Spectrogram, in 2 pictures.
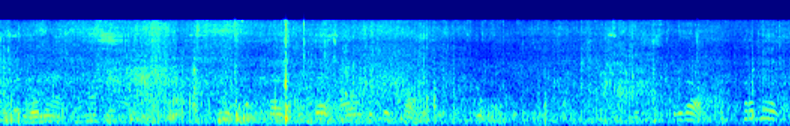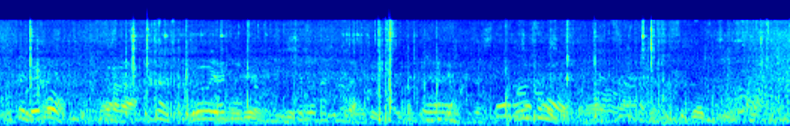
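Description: Skis scrape and hiss on hard groomed snow as a skier carves turns.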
